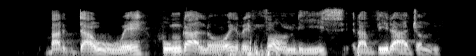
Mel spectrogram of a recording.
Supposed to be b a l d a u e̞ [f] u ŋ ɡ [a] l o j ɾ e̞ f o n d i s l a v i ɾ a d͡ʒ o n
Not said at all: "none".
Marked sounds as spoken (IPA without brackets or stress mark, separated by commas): h, a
